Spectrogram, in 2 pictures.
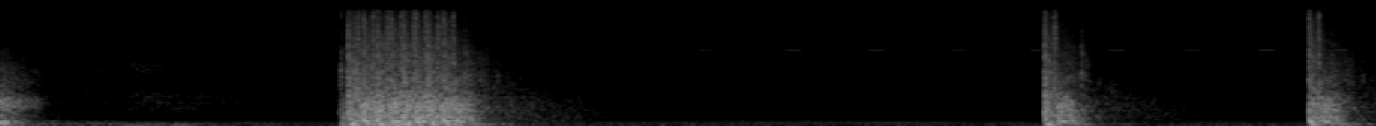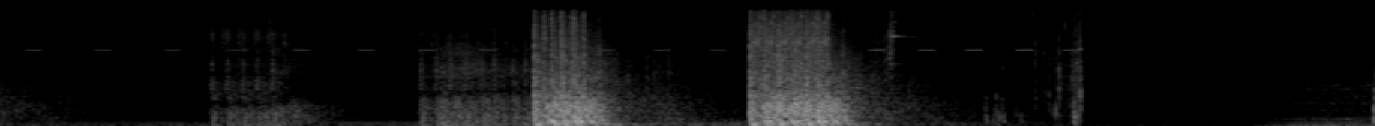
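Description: Gunfire in a first-person shooter video game, sharp loud single shots and short rapid bursts spaced several seconds apart, each with a ringing tail, over a low steady hum.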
